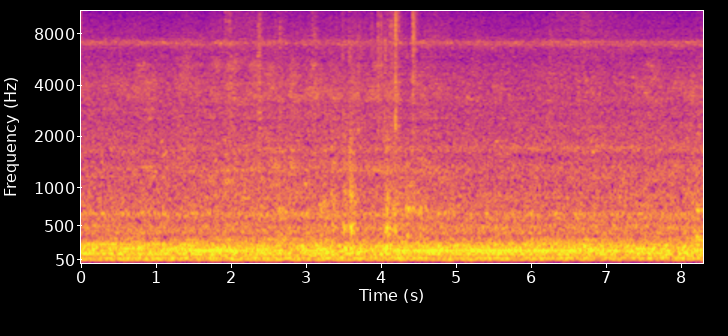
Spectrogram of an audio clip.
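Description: Steady low rumble of a Waratah B-set electric train in motion, heard from inside the carriage, with a continuous hum. A few faint clicks come about halfway through.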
